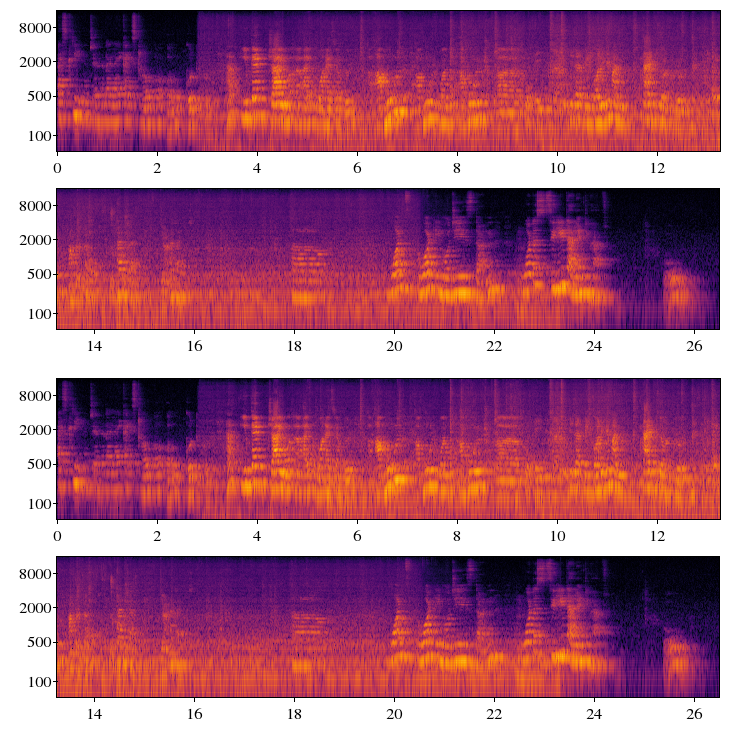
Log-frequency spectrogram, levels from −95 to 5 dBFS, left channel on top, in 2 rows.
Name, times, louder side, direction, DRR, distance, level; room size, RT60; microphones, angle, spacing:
voice 1, 0.0-1.8 7.1-7.5 13.8-14.1 14.4-14.9 15.5-16.1 17.9-18.7 19.8-22.2 22.5-24.2, left 1 dB, 15° left, 0.6 m, -26 dB
voice 2, 1.7-11.4 11.7-13.9 14.3-14.7 15.3-15.7 22.4-22.6 25.4-25.8, right 1 dB, 30° right, 0.9 m, -25 dB
sound 1, 2.8-20.5, equal, 55° left, 1.1 m, -38 dB
sound 2, 4.4-21.2, right 1 dB, 15° right, 1.1 m, -41 dB
sound 3, 5.3-23.3, right 4 dB, 50° right, 0.4 m, -38 dB
4.1 x 2.8 x 4.3 m
head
